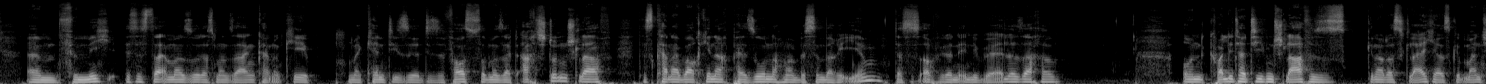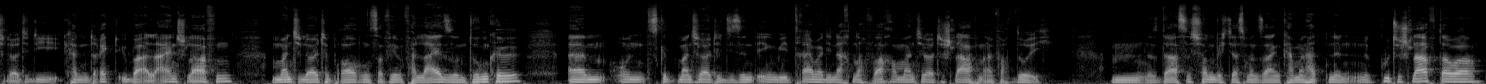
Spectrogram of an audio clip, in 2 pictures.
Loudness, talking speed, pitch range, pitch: -30 LUFS, 205 wpm, 105-115 Hz, 110 Hz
